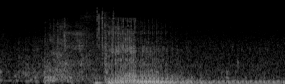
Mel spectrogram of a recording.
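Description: A motorcycle engine starts and idles with a low rumble.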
